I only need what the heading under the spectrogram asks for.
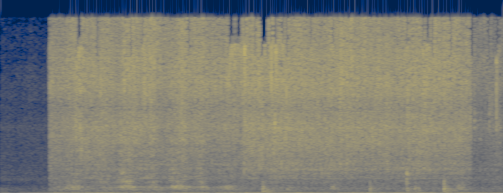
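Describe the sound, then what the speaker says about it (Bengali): Spice paste frying in oil for a special duck curry, stirred steadily in the pan with a continuous close sizzle and scattered scraping clicks from the spoon. "এগুলোকে জাল করে নিব এবং খুব ভালোভাবে মিক্সড করে নিব যতক্ষণ না তেলটি উপরে ভেসে উঠছে"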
